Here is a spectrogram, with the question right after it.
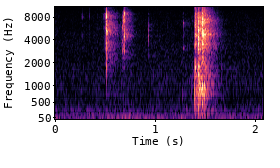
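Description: Scissors snip crochet yarn in a quiet room, two quick light cuts followed by a longer, louder snip, close and alone.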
